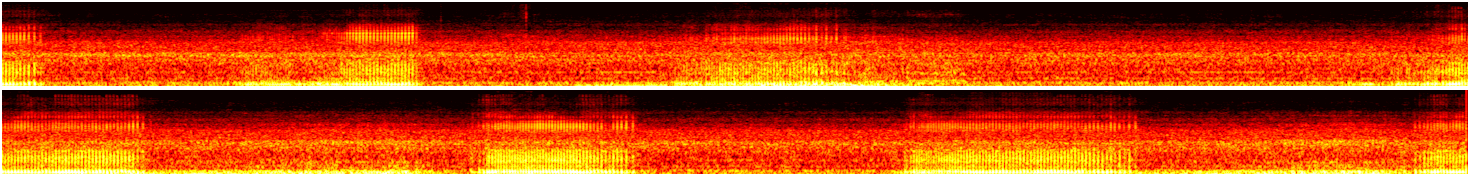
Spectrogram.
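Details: Cat snoring while sleeping with one eye open: low, buzzy, rattling snores in regular breaths roughly every two to three seconds over steady background hum.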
